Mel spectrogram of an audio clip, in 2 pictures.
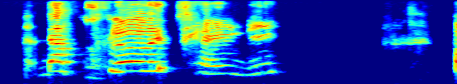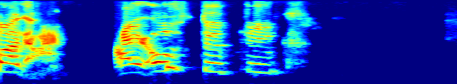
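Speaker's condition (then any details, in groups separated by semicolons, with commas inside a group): Cerebral palsy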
